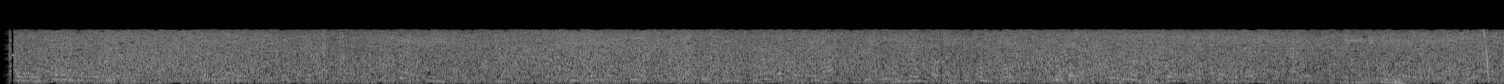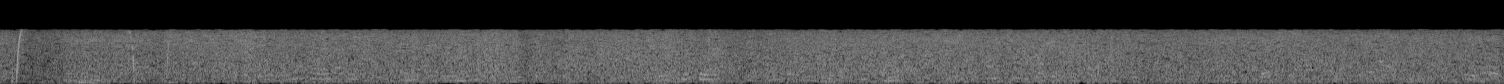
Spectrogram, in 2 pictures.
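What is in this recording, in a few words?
9.640 MHz, Radio China International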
